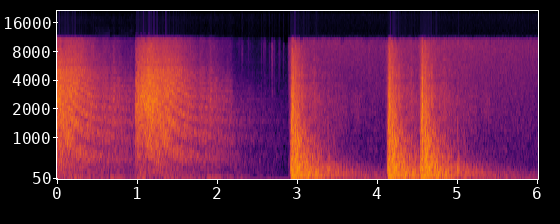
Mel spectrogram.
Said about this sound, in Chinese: 只见入口处又出现了一架捕食者无人机，块头比之前那个还要大出许多。它的炮台已经开始喷吐火舌了。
